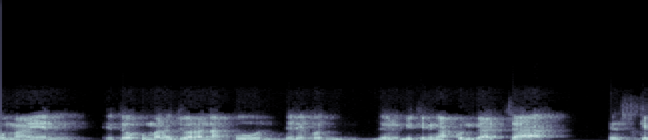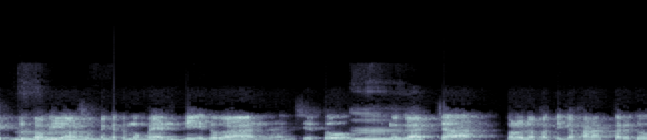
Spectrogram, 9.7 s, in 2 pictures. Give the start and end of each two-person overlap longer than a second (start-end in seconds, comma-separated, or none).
4.8-6.3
